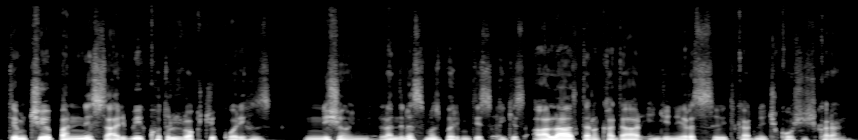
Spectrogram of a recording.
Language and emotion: Kashmiri, neutral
